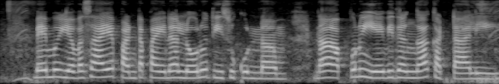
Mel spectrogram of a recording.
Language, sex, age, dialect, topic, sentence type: Telugu, female, 18-24, Southern, banking, question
